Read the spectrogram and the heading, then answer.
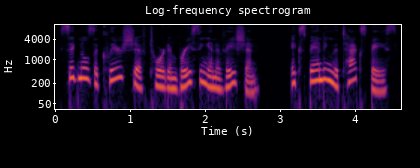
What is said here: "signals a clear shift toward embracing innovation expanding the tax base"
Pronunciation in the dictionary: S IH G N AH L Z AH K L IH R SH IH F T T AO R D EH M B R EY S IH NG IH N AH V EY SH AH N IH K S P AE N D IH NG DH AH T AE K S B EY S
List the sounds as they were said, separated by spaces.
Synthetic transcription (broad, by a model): S IH G N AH L Z AH K L IH R SH IH F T T AO R D EH M B R EY S IH NG IH N AH V EY SH AH N IH K S P AE N D IH NG DH AH T AE K S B EY S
